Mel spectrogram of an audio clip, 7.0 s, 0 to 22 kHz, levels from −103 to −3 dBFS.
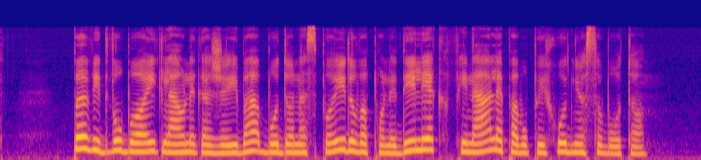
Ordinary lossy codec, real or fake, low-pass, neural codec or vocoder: none; real; 10.8 kHz; none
